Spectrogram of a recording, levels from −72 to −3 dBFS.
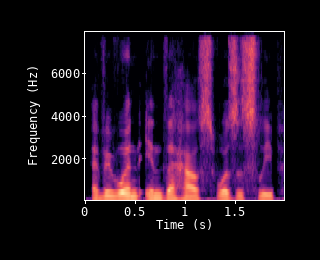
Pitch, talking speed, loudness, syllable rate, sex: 140 Hz, 180 wpm, -17 LUFS, 6.1 syllables/s, male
